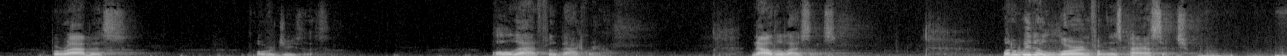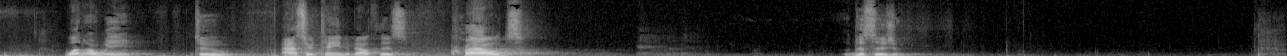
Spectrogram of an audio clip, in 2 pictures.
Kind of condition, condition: setting, large echoing room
